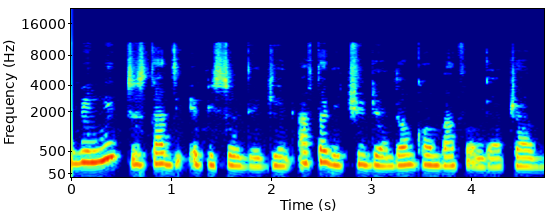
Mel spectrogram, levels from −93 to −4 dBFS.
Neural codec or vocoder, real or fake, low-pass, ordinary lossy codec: none; real; none; none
